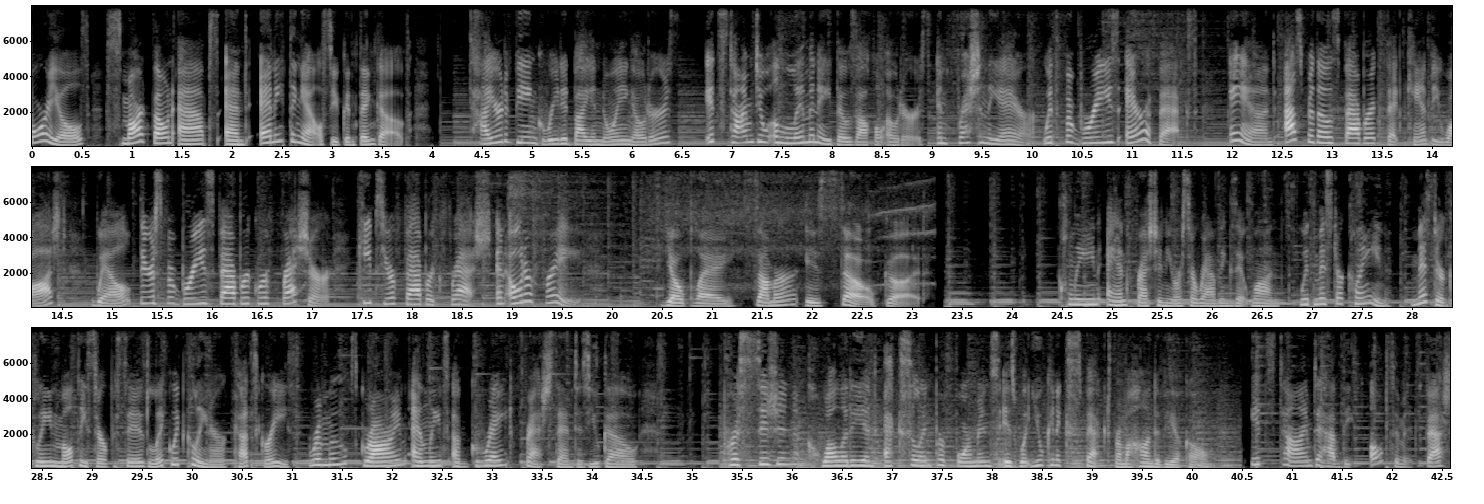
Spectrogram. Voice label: VoiceOver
